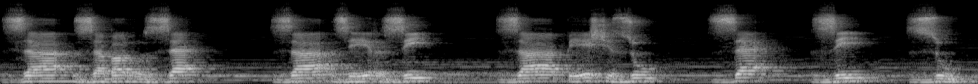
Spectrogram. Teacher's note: زا کو موٹا نہیں پڑھا جاتا, منہ بھر کے باریک پڑھا جاتا ہے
